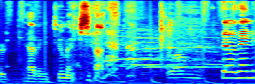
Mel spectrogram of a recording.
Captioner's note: cheering track plays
